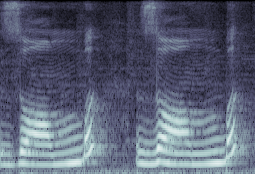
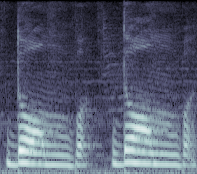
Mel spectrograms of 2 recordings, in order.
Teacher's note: А в позиції перед Б і П у нас є звук ом.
